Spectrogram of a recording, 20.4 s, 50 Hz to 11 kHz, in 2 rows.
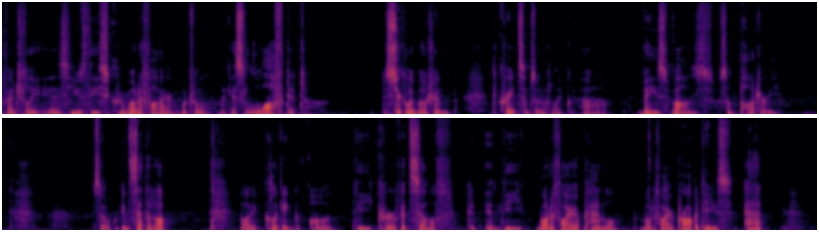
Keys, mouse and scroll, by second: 13.9 right click, 19.5 click.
